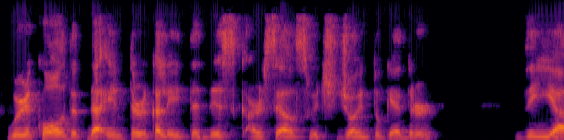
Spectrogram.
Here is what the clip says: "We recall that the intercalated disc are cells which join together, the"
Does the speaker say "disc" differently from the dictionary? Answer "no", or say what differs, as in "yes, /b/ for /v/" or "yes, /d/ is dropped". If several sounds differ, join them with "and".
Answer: no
